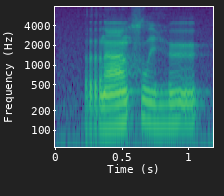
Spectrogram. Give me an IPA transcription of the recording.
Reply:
r ã sʷ i ɦ ʉ

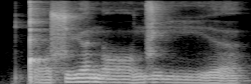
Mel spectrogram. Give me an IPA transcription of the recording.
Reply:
ǃ ɔ s y ɐ̯ n ɔː n z iː ɐ̯

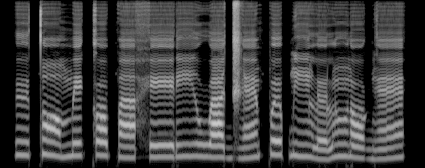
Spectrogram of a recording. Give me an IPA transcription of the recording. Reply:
ɨ˧ t ɔ̃˦˨ m e˧ k ɔ˧ p ã˨ h eː˧ ɾ iː˧ w a˧ d͡ʒ ɛ̃˨˦ p ə˦ ɓ ĩ˧ l ə˨ l ũ˦ ɾ ɔ˧ ɡ ɛ̃˨˦

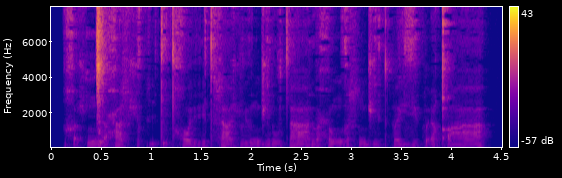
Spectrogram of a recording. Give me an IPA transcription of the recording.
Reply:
χ ɛ̰ ʃ ŋ͡ǀ ɛ̰ ħ a ɬ ʃ ʌ k ḭ t ḭ t χ o rʲ ɛ t ɬ aː ʃ lʲ u n d͡ʒ i ɾ u t ɾ aː ɾ ɯ ħ u ŋ ɡ ʌ ɬ n d͡ʒ i t p ɛ j zʲ ɯ p ɛ̰ j qʼ aː

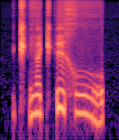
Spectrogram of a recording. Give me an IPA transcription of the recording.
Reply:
t͡ʃʼ e̤ ɐ̯ t͡ʃʼ ɪ x o̤

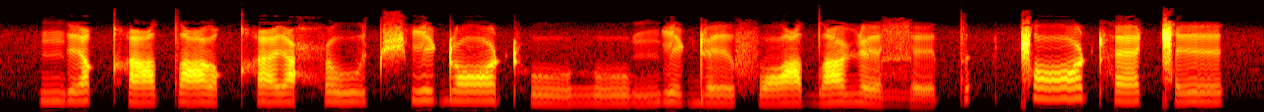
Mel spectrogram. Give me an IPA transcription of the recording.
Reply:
ŋ ɪː˧ qʰ ɛ˨ tˤ uː˨ qʰ ɪː˧ ħ uː˧ t͡ʃʰ i˦ ɖ ɔː˦ ʈʰ uː˨ ɦ uː˨ ŋ i˧ ɖ ɪː˧ f ɔː˧ dˤ e˦ ɳ ɪ˧ ɮ ɪ˨ t | ǁ ɔː˦ ʈʰ ɛ˧ ǁ ɪ˧

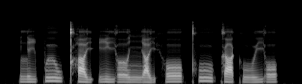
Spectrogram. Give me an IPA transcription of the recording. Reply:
l i˩˧ p ɯː˥˨ w kʰ a˧˩ j ʔ i˧˩ j ɤː˩ ɲ a˩ j h oː˧ kʰ uː˥˨ k a˧˩ k uː˩˧ j o˧˥

